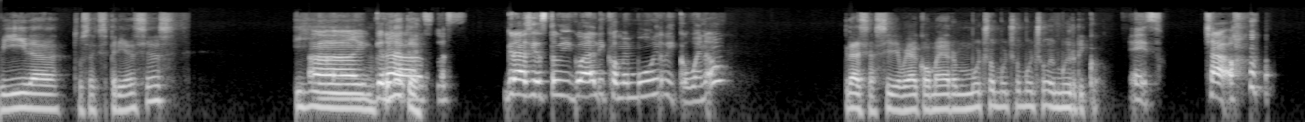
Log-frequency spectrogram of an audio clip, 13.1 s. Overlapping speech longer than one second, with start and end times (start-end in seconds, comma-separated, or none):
3.1-4.3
